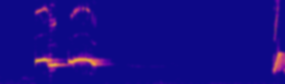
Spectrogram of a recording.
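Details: Orange-headed thrush whistling as a lure to trigger song in other thrushes: two loud, slightly wavering whistled phrases about half a second apart, a faint trailing whistle, silence, then a sharp new note begins.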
